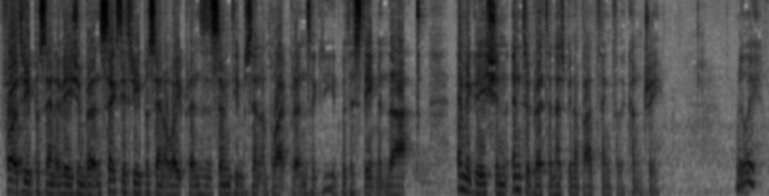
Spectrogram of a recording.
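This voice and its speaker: A fairly quick, fairly low-pitched man's voice with ordinary pitch variation amid noticeable background noise. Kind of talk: casual banter between co-hosts on a student radio show. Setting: radio studio. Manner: opinionated, sometimes indignant.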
